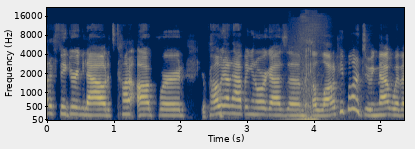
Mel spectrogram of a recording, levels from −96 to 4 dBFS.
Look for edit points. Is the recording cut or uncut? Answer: cut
